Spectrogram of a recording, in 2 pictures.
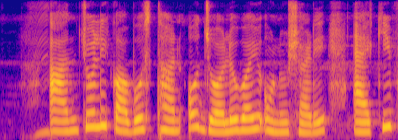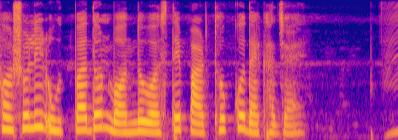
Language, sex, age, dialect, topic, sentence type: Bengali, female, 18-24, Northern/Varendri, agriculture, statement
